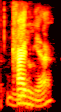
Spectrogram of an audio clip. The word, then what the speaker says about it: caña: It's pronounced nya. So, caña.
